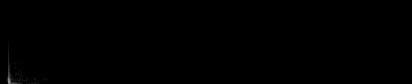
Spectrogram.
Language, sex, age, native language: Icelandic, female, 18-19, Icelandic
